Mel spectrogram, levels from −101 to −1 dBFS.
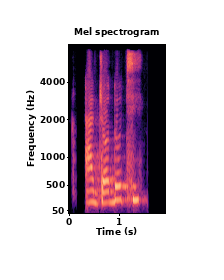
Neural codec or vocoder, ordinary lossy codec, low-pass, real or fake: codec, 24 kHz, 3.1 kbps, DualCodec; MP3, 64 kbps; 7.2 kHz; fake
